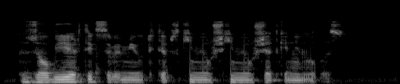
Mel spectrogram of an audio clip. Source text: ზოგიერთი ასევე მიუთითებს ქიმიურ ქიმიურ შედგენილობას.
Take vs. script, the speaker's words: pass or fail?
pass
